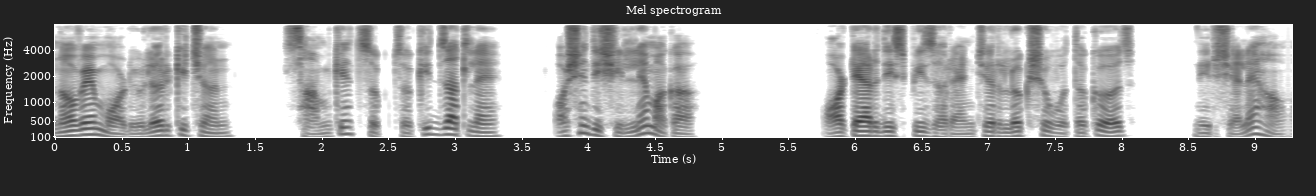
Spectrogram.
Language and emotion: Goan Konkani, sad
